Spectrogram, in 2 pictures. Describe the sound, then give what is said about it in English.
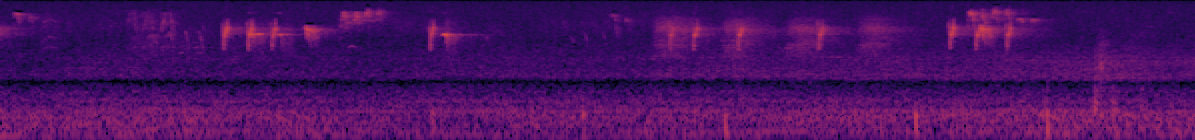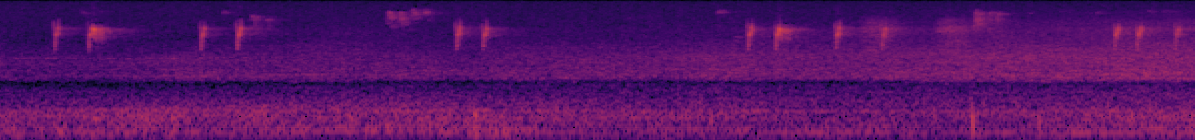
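A wild bird approaching decoys calls loudly while the decoys also sound, repeated short, high-pitched bursts over a steady low hum, scattered irregularly throughout with no talking. “So recording wild bird's calling loud now, as well as the decoys.”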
